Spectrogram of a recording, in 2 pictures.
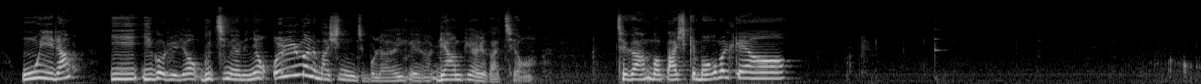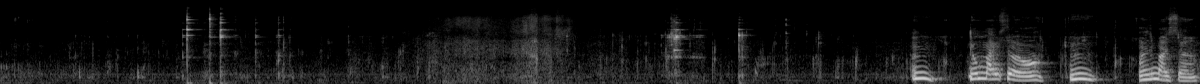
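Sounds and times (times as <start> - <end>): soft chewing: 8.0 - 24.0.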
